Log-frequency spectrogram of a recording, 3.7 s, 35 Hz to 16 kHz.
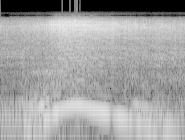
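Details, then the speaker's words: Mitsubishi 4G93 engine: smooth at idle, but on revving a sharp, fast metallic ticking rises with engine speed; lifters, valves, injectors and compression are reportedly ruled out, source unknown. "She idles nice, but once you give her gas, she's just relentless. Just ticking out of nowhere."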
